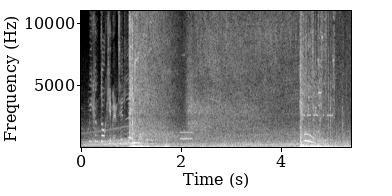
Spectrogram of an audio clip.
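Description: A missile whooshes through the air.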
